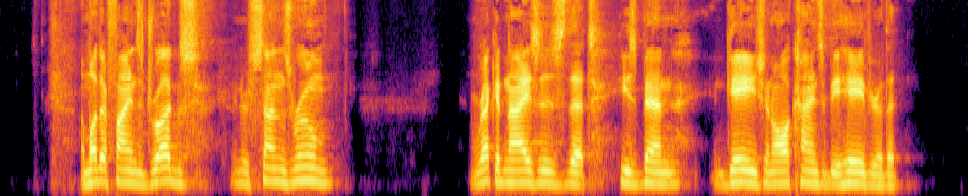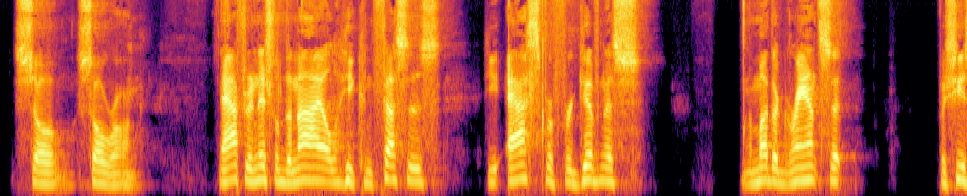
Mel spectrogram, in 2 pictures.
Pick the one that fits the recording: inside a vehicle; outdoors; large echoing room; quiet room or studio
large echoing room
